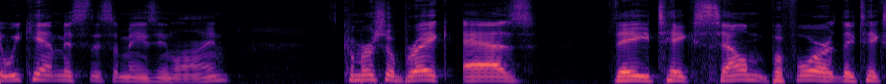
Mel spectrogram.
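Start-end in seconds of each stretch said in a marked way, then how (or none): none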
